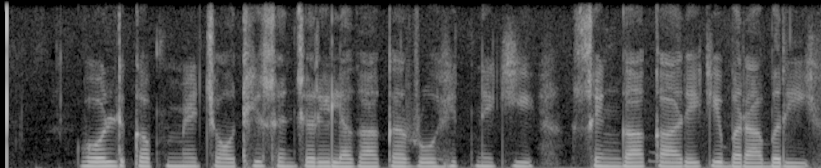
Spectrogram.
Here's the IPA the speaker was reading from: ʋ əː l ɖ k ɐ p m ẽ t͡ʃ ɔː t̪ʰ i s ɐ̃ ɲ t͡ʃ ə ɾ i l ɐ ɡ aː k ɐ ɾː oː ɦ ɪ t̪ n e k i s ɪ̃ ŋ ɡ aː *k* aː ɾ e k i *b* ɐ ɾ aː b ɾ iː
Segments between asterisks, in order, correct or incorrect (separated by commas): correct, correct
